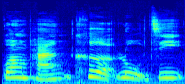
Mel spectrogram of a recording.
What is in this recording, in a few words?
"guang1pan2ke4lu4ji1", Chinese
